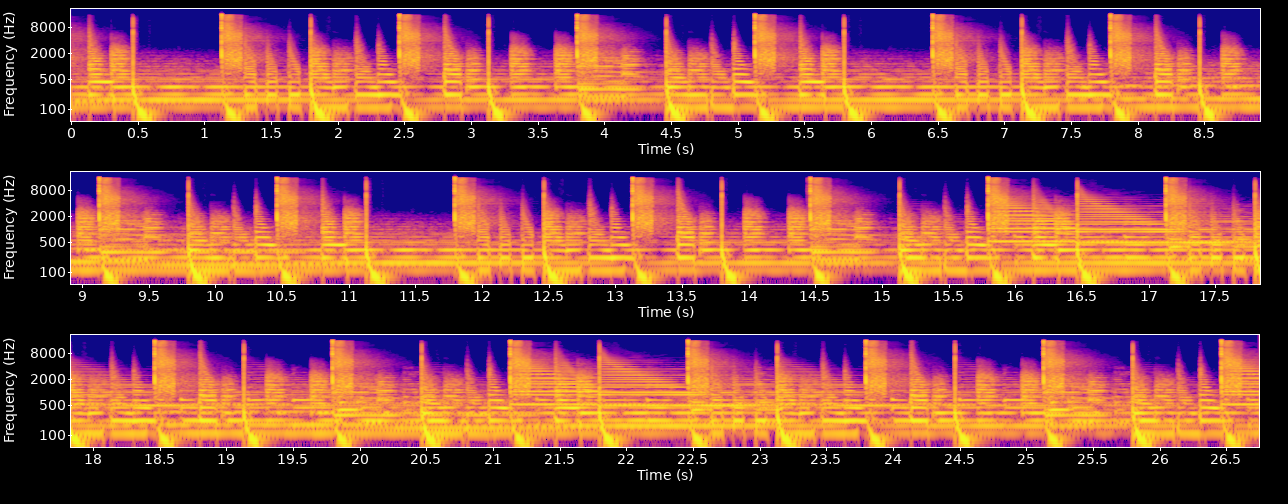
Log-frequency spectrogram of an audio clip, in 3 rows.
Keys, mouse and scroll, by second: 1.0 click, 1.3-2.7 middle drag, 2.7 click, 3.1 scroll down 1, 3.5-4.5 drag, 5.3-6.3 drag, 6.8 n, 7.1 scroll up 1, 7.3 scroll down 2, 7.5 middle click, 8.3 scroll up 1, 8.6 middle click, 9.3 click, 11.9-13.2 middle drag, 13.2 scroll up 1, 14.6-15.2 scroll down 10, 17.2 click, 17.5-18.4 scroll down 11, 18.4-19.7 drag, 20.6-22.4 middle drag, 22.4-22.7 scroll down 1, 22.7 middle click, 23.0-24.0 scroll up 2, 24.0-25.3 middle drag, 25.9-26.7 drag.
